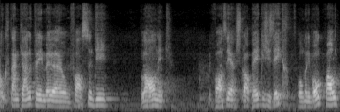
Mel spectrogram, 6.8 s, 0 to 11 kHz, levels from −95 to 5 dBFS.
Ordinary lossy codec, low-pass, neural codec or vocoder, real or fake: none; 9.9 kHz; codec, 24 kHz, 0.9 kbps, WavTokenizer, medium music audio release; fake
